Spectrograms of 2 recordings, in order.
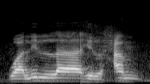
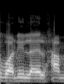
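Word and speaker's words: ولله الحمد: Walillahilhamd. Ini walillahilham. Ini poin yang bisa menentukan itu dia bacanya didasari ngerti atau cuman ikut-ikutan. Kalau ikut ikut-ikut walillahilham gitu.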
